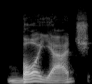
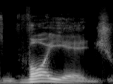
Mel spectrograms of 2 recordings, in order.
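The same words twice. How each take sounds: First: The last syllable does not rhyme with bridge. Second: The last syllable rhymes with bridge. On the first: The speaker calls it wrong. "It's not voyage" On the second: The speaker calls it right. "it's voyage. Rima con bridge"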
